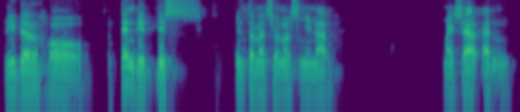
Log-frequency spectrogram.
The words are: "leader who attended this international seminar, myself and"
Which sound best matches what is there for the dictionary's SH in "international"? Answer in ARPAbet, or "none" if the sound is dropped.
S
